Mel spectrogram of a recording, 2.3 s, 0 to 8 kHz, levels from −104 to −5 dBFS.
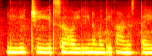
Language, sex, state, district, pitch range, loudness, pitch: Kannada, female, Karnataka, Bidar, 210-225 Hz, -13 LUFS, 220 Hz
